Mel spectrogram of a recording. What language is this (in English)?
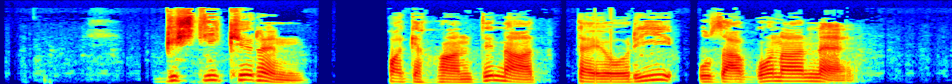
Kurdish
